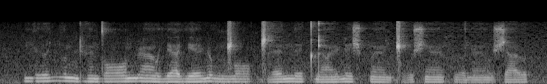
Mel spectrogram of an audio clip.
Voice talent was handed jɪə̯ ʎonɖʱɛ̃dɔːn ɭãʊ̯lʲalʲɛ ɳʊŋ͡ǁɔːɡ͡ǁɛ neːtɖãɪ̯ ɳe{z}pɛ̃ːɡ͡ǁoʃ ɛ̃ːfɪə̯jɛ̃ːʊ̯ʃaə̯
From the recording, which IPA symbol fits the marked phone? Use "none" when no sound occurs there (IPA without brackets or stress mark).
ʃ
